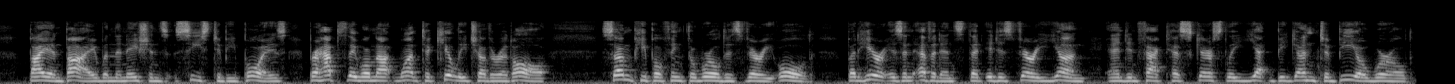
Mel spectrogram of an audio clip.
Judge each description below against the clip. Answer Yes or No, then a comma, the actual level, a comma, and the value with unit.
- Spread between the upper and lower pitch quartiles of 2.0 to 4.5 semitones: Yes, average, 2.7 semitones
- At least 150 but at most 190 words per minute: No, fast, 205 wpm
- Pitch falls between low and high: Yes, medium, 165 Hz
